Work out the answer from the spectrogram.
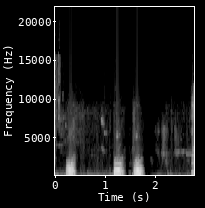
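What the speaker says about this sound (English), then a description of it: "Walk these dogs until they stop barking." A dog gives three short, sharp barks up close, the last two in quick succession, with quiet pauses between.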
